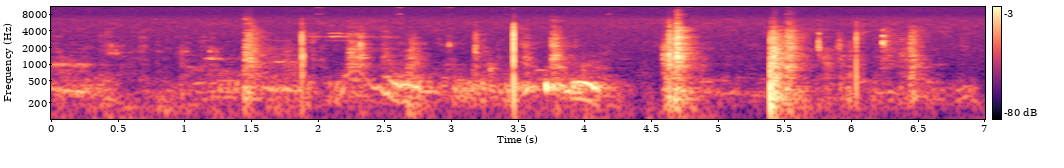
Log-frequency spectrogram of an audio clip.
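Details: A pair of fancy satinette pigeons bred at home, giving low soft cooing with bursts of clicks and wing or shuffling sounds, heard indoors in a small room.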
